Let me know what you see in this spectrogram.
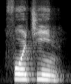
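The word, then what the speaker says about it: quatorze: 14, 14. Same as the one we saw before, 4. QU, don't pronounce the U. 14. And same as usual, never pronounce the final E. Don't say 14, 14. You just stop at the Z.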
